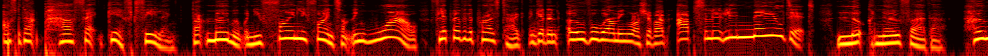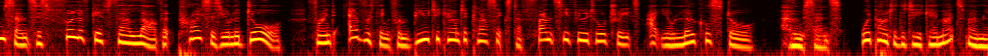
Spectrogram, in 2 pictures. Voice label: radio; Homesense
